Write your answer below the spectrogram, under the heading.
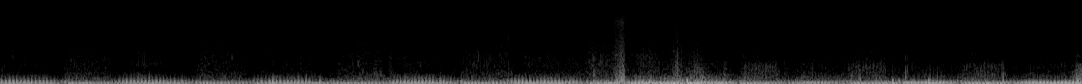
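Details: A cat's purr runs throughout, deep and rumbling with a regular rapid throb, swelling slightly in the second half; one brief sharp click near the six-second mark, otherwise only the low vibrating drone.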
